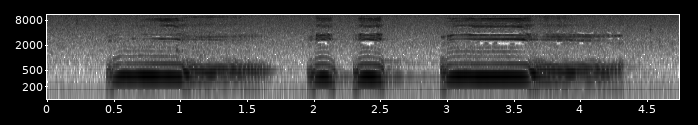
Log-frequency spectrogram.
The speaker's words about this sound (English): Owl.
